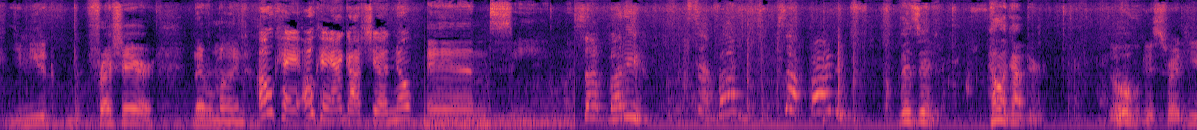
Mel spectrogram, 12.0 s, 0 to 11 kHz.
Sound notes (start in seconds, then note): 6.7 puppy voice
